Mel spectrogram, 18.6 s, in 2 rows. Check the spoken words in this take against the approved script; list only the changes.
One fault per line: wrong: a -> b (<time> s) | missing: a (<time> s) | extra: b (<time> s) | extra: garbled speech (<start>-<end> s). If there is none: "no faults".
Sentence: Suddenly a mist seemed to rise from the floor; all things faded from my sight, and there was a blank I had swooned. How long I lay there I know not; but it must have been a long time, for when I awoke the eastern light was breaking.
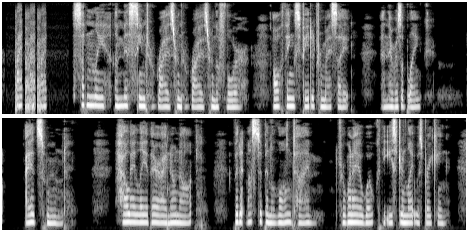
extra: to rise from (3.6 s)
missing: long (11.8 s)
